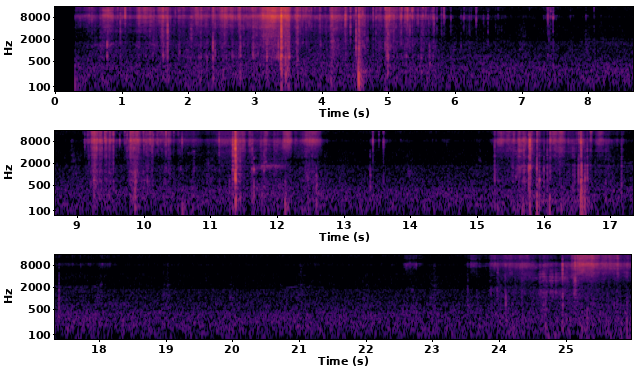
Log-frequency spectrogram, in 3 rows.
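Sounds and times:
plastic shrink-wrap crackling: 0.4 - 6.7, 9.1 - 12.0.

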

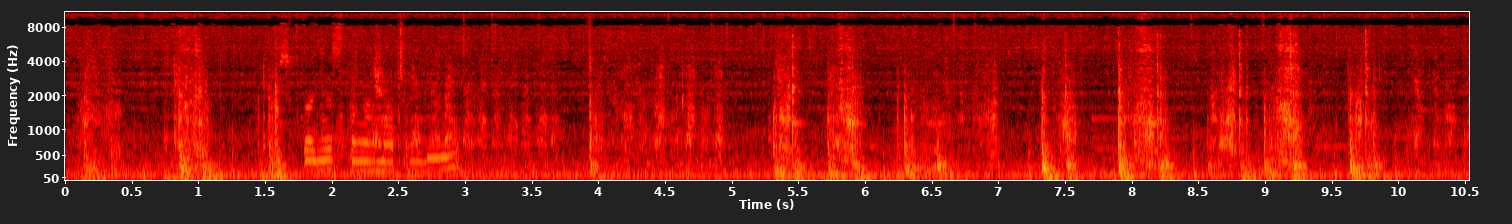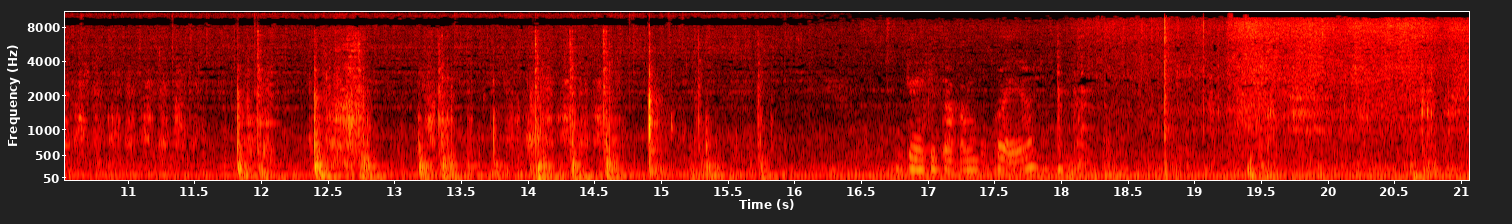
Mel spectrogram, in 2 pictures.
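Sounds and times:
spatula scraping a wok: 0.0 - 1.8, 2.4 - 14.8, 19.2 - 21.0
eggs frying: 0.0 - 16.4, 17.9 - 21.0.

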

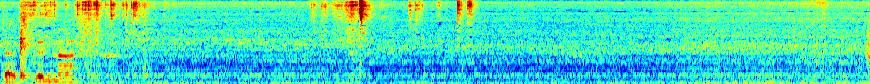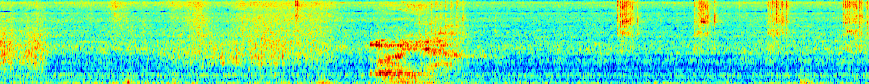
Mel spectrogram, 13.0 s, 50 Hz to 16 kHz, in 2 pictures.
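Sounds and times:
blowtorch flame rushing: 6.0 - 10.6
wrench scraping: 11.2 - 13.0.

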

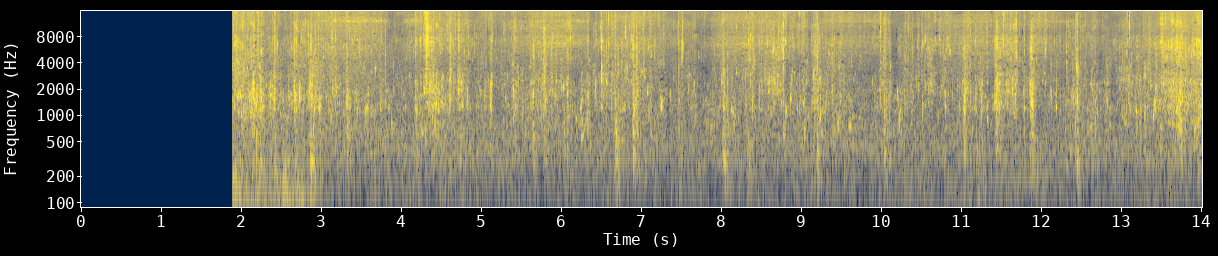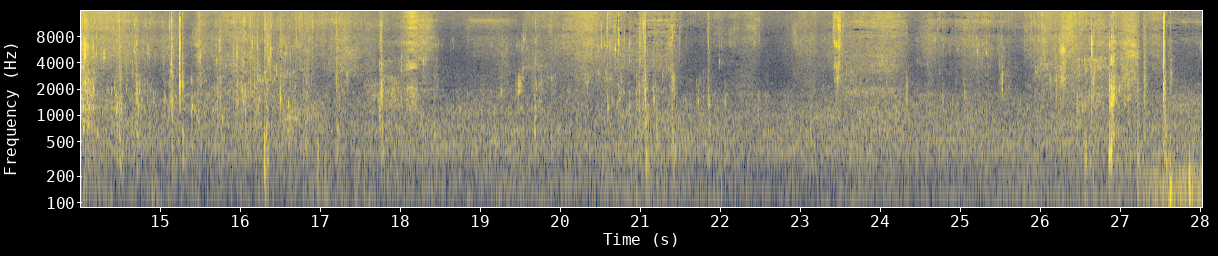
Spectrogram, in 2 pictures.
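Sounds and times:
wind rumbling on microphone: 1.9 - 5.3, 10.4 - 28.0
small splashes: 1.9 - 27.4
water lapping against kayak hull: 1.9 - 28.0.

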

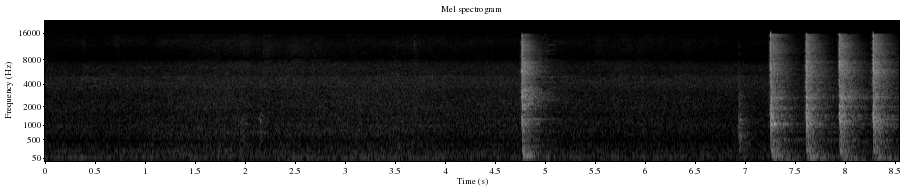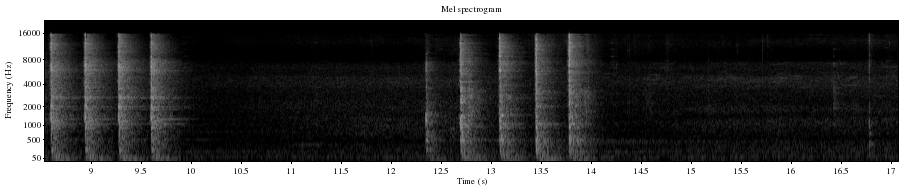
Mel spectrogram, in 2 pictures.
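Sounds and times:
hammer striking metal: 4.7 - 5.2, 7.2 - 10.1, 12.3 - 14.1.

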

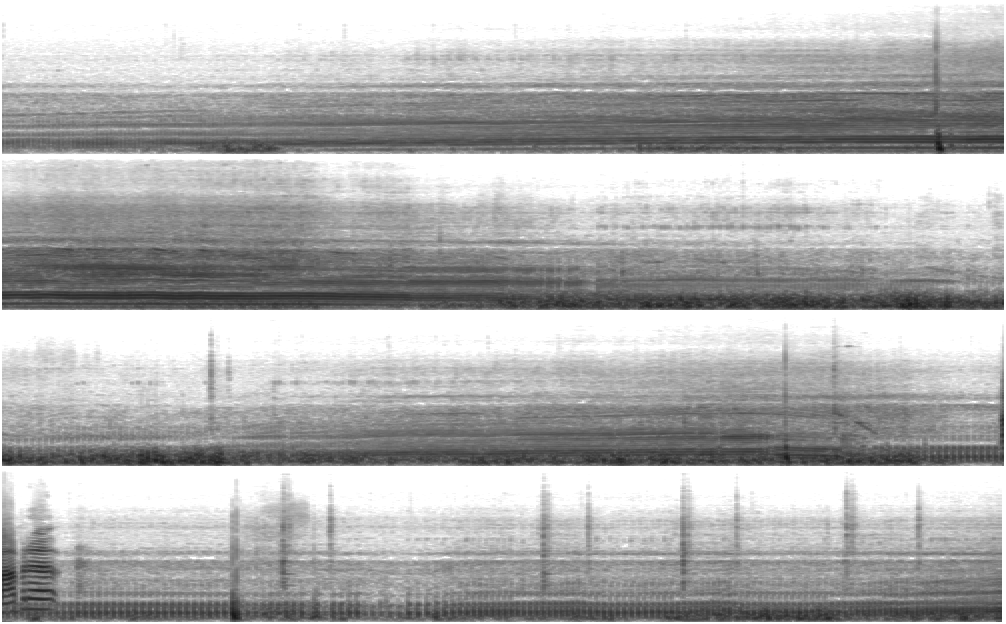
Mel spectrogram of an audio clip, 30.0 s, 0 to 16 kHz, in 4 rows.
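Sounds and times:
low fluttering rumble: 0.0 - 2.8, 9.2 - 30.0
quad engine driving past: 0.0 - 30.0.

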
